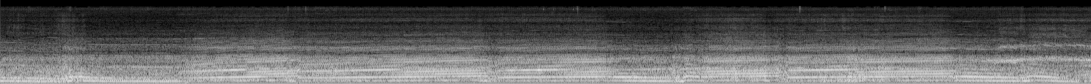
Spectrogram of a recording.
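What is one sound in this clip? A racing car engine roars at high revs, rising in pitch and dropping sharply with each gear change.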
